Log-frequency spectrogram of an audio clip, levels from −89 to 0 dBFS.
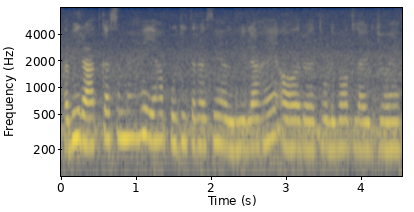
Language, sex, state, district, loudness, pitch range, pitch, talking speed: Hindi, female, Chhattisgarh, Raipur, -18 LUFS, 210-255 Hz, 225 Hz, 225 wpm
